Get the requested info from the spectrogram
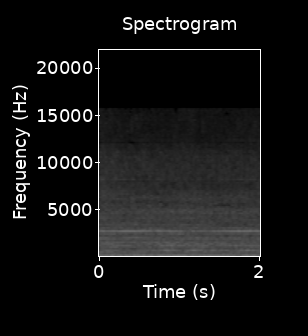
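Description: Cooling fans of ASIC crypto miners and the shed's exhaust fans running: a steady whooshing hiss with a thin, constant high whine and a low hum underneath.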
